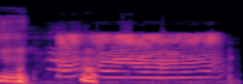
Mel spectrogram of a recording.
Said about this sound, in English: Yeah, if we were a fart. If we were a fart, this is what we'd sound like.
